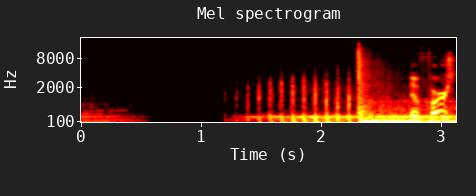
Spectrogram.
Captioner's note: helicopter rotor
